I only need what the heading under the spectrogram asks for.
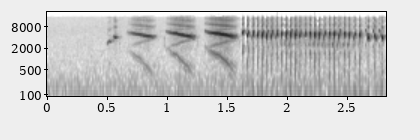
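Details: Canary song as a training master: three loud descending swept whistles followed by a quick, high, buzzing trill of rapidly repeated notes.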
